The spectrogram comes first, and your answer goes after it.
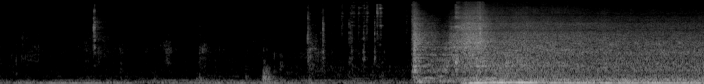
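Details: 1985 Chevrolet C10 after repairing the ignition wiring feeding power to the computer: quiet handling noises, then a sudden crank and clean catch into a strong, steady low rumble; normal engine start.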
